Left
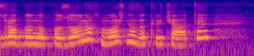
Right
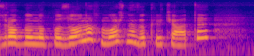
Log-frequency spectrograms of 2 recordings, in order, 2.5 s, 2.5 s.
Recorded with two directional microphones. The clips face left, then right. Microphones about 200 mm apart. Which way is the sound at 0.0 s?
Centre (ahead or behind).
